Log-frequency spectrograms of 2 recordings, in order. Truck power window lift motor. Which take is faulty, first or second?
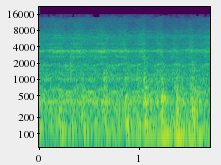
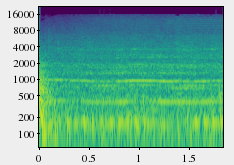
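first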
